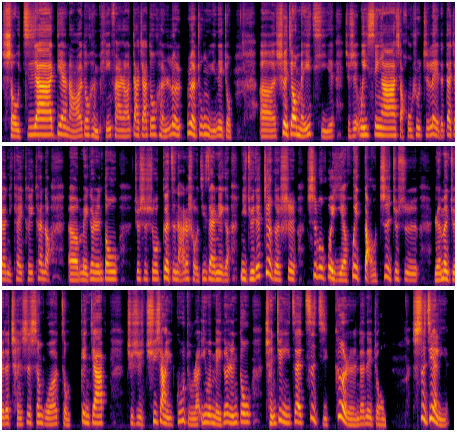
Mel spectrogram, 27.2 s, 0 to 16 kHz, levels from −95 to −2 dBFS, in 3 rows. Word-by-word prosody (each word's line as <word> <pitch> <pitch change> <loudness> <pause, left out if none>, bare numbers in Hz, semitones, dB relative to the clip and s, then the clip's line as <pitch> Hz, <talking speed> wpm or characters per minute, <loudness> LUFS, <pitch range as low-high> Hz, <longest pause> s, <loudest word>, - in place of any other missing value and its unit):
手 165 -4 +4
机 200 +7 +1
啊， 205 0 +10
电 205 -1 -1
脑 155 -3 -4
啊 165 +3 -2
都 195 +1 -5
很 180 -6 -6
频 170 +4 -7
繁， 165 -4 -2
然 160 - -2
后 165 - -4
大 190 - -2
家 185 -1 -1
都 205 +1 -5
很 165 -5 -7
乐 210 -2 -2
热 245 -4 +4
衷 220 -2 -6
于 155 -1 -7
那 185 -1 -3
种， 160 -4 -8 0.5
呃， 160 0 -1
社 235 +8 +4
交 220 -1 +7
媒 185 +3 -1
体， 155 -8 -5 0.2
就 165 - -10
是 175 +1 -3
微 195 0 +1
信 200 0 +3
啊、 185 0 +7
小 185 - -3
红 170 -1 -10
书 190 +2 -6
之 185 +1 -8
类 205 -4 -1
的。 160 - -9
大 205 +3 0
家 190 0 -4
你 175 -3 -10
看 180 +4 -7
可 185 - -11
以 180 - -4
看 205 +1 -6
到， 165 - -4 0.4
呃， 170 0 +2
每 170 -2 -4
个 195 0 -2
人 185 0 -2
都 195 0 -1 0.3
就 200 - -7
是 195 -1 -3
说 195 +1 -4
各 220 +3 +3
自 200 -1 -3
拿 180 - -3
着 205 - 0
手 165 - -5
机 195 +6 -9
在 190 -2 +1
那 180 -1 -1
个 165 0 -6 0.2
你 200 -2 -3
觉 195 +1 0
得 260 - +1
这 330 +4 +2
个 185 -2 -2
是 190 0 -2 0.2
是 290 - +1
不 250 -2 -1
会 235 -3 +2
也 165 -2 -2
会 245 - -2
导 155 - +2
致 260 -3 0
就 200 - -5
是 175 -4 -5 0.3
人 170 +1 -2
们 200 -2 +3
觉 175 -3 -2
得 180 +1 -2
城 165 -3 -1
市 205 +6 -1
生 200 +1 +1
活 165 0 -4
走 165 -5 -8 0.2
更 210 -5 -2
加 190 -1 +5 0.4
就 185 - -4
是 180 0 -2
趋 235 +8 +3
向 190 -5 +4
于 165 - -8
孤 240 +10 -6
独 155 - -11
了？ 155 +1 -3
因 210 +1 -3
为 205 - 0
每 170 -5 -2
个 215 +8 -3
人 195 +1 -2
都 220 -1 -2 0.3
沉 190 0 +1
浸 265 -1 0
于 - - -7
在 210 +2 +2
自 260 +8 +2
己 155 -7 -4
个 365 -5 +4
人 150 -2 -5
的 170 +1 -5
那 175 -2 -4
种 150 -2 -9 0.5
世 330 -5 +8
界 305 +1 +6
里。 145 -2 -6
190 Hz, 260 characters per minute, -23 LUFS, 165-205 Hz, 0.5 s, 啊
